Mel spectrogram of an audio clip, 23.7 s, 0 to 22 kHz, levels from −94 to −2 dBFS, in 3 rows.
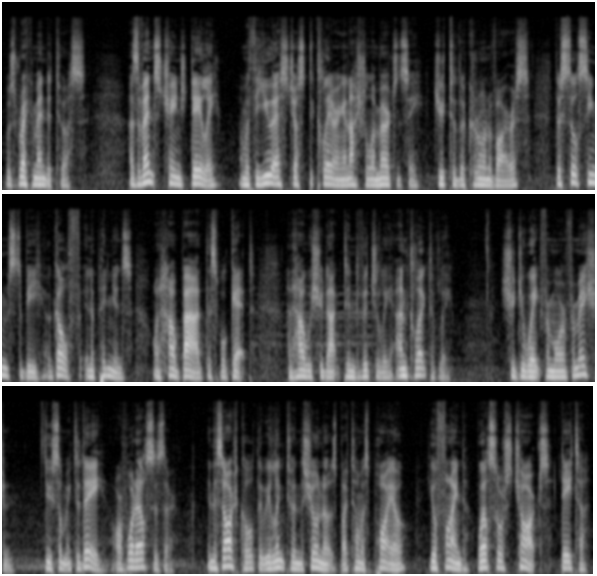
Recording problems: none

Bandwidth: 15.5 kHz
